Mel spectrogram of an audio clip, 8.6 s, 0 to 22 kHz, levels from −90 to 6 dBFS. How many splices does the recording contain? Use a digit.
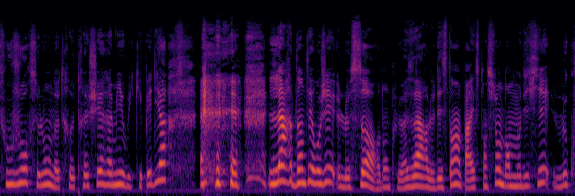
0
